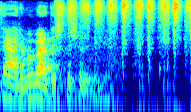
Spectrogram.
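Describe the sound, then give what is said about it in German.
Brisk scrubbing of a washbasin during office cleaning, a quick run of rhythmic rasping strokes, fairly faint, following a brief tonal squeak at the start. “schrubbt noch schnell ein Waschbecken, bevor es ins nächste Büro geht.”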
